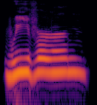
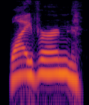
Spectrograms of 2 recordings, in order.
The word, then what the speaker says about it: wyvern: So, Kevin R. Smith says, "Weavern." Wyvern, tomato, tomato. You know what? I have never heard anyone pronounce it uh a weavern. You know the reason why I pronounce it wyvern, it this is going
